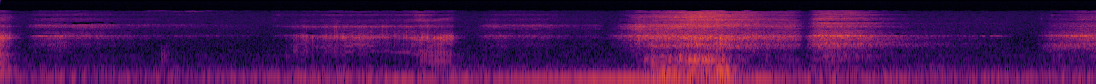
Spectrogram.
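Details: Snoring recorded with the SnoreLab app: noisy sleep breathing in repeated cycles, with one louder, rough, low snore partway through.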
